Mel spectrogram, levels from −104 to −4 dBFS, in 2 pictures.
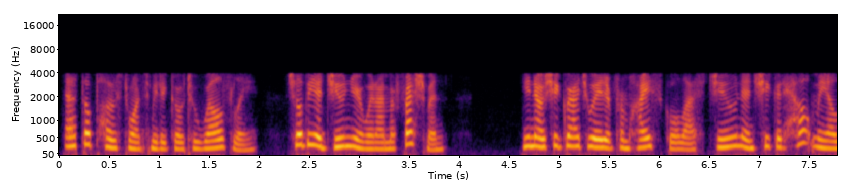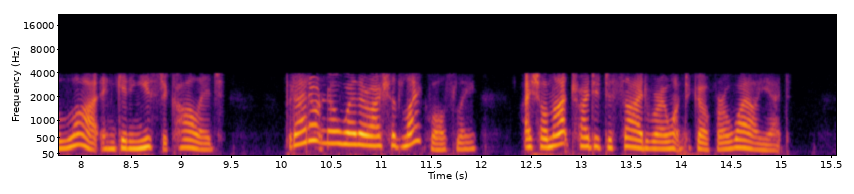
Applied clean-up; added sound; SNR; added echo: none; none; none; none.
